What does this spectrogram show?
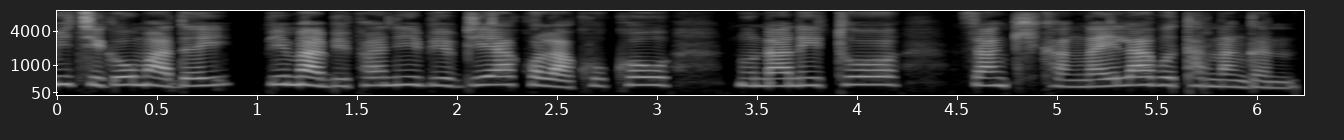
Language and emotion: Bodo, neutral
